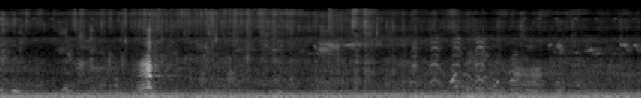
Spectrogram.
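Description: Geese honking: one loud honk about two seconds in, then fainter honks and calls from the flock around six to seven seconds.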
